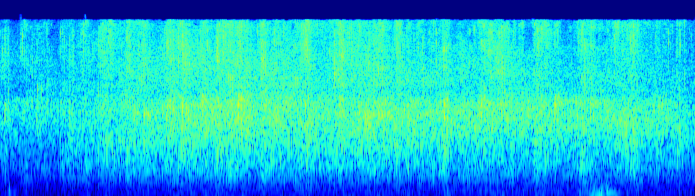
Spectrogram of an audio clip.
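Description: Sustained audience applause, a dense, steady wash of many hands clapping at an even loudness for about five seconds, with no voices rising above it.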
